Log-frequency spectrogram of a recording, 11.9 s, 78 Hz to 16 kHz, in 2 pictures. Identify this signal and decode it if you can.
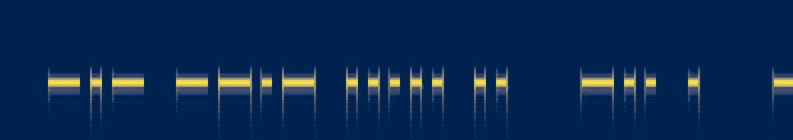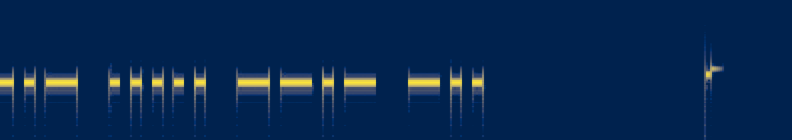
Morse code, heard as a keyed tone, about 16 wpm, 700 Hz. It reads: KQ5I DE K5QD
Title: USA Callsign DE Callsign - 4 Characters - 15wpm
